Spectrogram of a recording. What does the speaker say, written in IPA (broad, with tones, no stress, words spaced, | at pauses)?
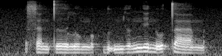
sa˨˩nt̪əː˨˩ lo˨˩ŋɔ˨˩k̚ lṵ˧˨ɲəː˨˦ ŋe˧no̰˧˥t̪a˨˩m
